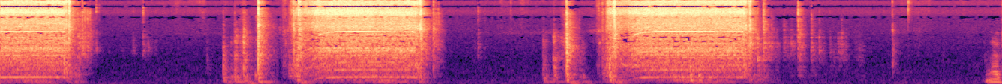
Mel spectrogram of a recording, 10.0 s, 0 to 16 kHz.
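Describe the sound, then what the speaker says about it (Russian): A power tool backs self-tapping screws out of a Makita DCF203 impact driver under repair, in several loud, close bursts of whirring and rattling of about a second or two, separated by quiet pauses. "открутили 4 самореза"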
